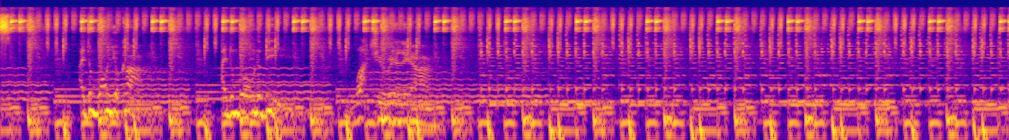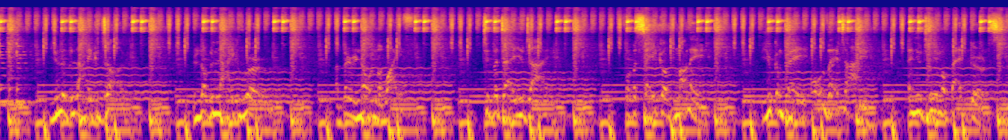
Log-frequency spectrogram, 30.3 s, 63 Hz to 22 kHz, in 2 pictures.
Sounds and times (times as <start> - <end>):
Funk: 0.0 - 30.2.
